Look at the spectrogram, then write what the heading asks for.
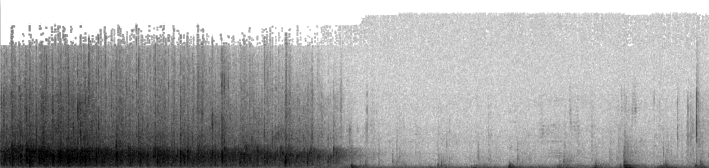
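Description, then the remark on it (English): An audience claps loudly for about five seconds for an absent student prize winner, a dense crowd applause that fades out, followed by quiet background noise with a few scattered thumps and knocks. “So we can give him a round of applause in absentia.”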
